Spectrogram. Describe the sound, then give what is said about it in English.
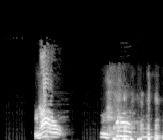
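A person imitates the meow of a huge male Maine Coon mix cat: one short, bending mew, a pause, then a longer, rougher meow that breaks into choppy pulses at the end. “I had a giant Maine Coon blend that I got as a kitten at the shelter, and and he was huge, and he had uh, his you know massive, graceful, powerful, beautiful cat, and his meow was.”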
